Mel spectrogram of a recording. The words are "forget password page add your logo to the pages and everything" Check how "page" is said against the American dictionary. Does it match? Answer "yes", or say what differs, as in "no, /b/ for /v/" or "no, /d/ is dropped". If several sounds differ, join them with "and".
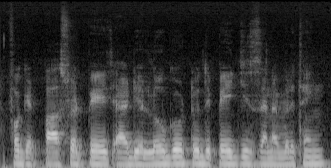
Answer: yes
